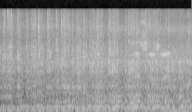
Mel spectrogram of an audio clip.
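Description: Low, steady rumble of an idling vehicle engine, with a short laugh near the end.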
